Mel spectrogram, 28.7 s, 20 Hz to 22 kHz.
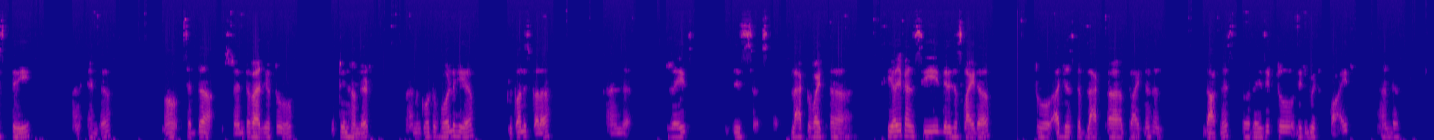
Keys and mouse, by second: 4.3-7.5 drag, 7.5 KP_0, 8.9-11.7 drag.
